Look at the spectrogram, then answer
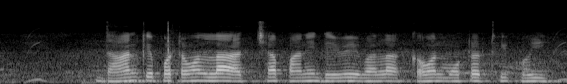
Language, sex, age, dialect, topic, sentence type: Bhojpuri, male, 18-24, Southern / Standard, agriculture, question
